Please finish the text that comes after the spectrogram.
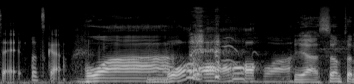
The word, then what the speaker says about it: BWAAA: Bwaaa. Bwaaa. Bwaaa. Yeah, something like that. The Yes. noise that Hank Hill makes, so it's like an onomatopoeia.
